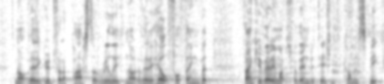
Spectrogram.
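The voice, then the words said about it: Strong regional accent. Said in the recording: “so that you get familiar with the accent, because quite frequently people do not understand what I'm saying”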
